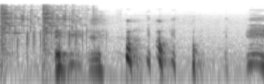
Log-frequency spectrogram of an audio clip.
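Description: Glass shatters with a loud crash, followed by a scattered series of sharp clinks and tinkles as shards fall and settle over a couple of seconds.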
